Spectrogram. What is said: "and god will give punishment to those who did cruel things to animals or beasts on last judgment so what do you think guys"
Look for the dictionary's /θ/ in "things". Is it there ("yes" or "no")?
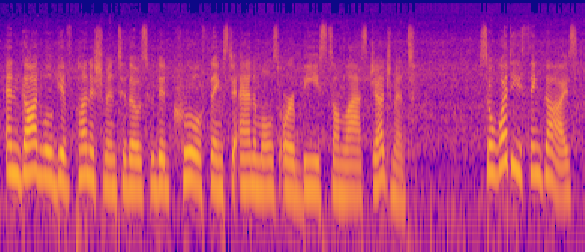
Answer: yes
